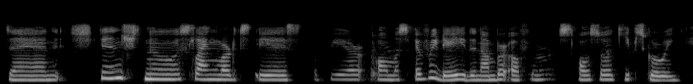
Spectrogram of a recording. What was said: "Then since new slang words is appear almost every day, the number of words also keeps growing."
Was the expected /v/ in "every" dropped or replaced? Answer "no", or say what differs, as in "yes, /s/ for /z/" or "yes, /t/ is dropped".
no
